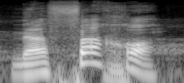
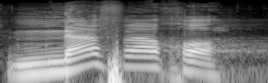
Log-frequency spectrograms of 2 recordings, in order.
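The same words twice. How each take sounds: First: NaFAkha, stress shifted onto the middle syllable; misplaced stress. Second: NAfakha, first syllable stressed and drawn out. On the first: Teacher shows what not to say, naFAkha stressed mid-word. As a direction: wrongly punch the FA in nafakha. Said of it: "Not saying nafakha". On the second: Teacher models emphasis on the first letter, NAfakha stressed up front. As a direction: lean on the opening NA of nafakha. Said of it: "apply emphasis on the first letter". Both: Shown as a demonstration.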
